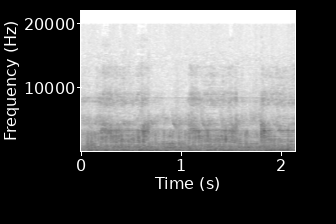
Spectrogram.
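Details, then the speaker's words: Travel trailer RV, not winterized: the diaphragm water pump runs dry, sucking air, with a steady rattly buzz over a low hum and uneven chatter. Running dry doesn't hurt it briefly; the pump is believed bad and was later replaced. "Okay. Let me cut that pump back off. It doesn't hurt them to run dry. It's a diaphragm pump."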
